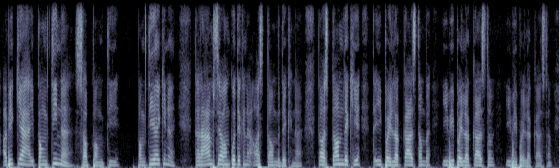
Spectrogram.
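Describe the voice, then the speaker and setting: A young man with a Bihari Hindi accent teaches a maths lesson in a chatty, repetitive way, checking in with the class again and again. His voice sits a little high and sounds smooth and clear. It is recorded close and dry, with no room sound. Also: moderate pace, no echo. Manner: chatty, repeats steps, keeps asking "ठीक है ना". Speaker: math teacher. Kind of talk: board exam tutorial.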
